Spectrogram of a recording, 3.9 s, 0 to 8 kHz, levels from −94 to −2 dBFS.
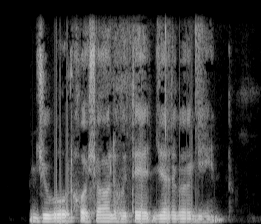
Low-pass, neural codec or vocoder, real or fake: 7.2 kHz; none; real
